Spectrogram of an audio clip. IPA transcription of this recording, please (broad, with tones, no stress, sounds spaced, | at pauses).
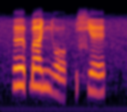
ɜ˦ ɓ a˦ ɲ ɔ˨ | ɕ ɛ˧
